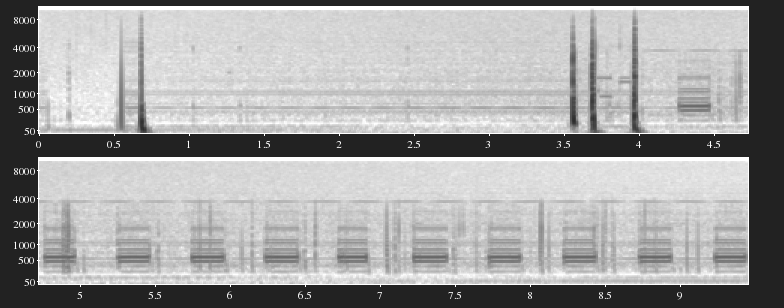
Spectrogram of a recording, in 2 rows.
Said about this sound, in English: In the meantime, let's try simply picking up the phone and dialing 1 plus a long-distance number, not directory assistance, and see what happens.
